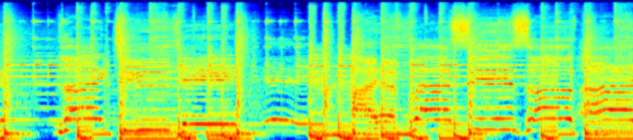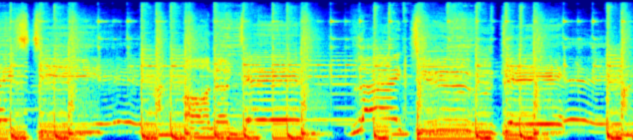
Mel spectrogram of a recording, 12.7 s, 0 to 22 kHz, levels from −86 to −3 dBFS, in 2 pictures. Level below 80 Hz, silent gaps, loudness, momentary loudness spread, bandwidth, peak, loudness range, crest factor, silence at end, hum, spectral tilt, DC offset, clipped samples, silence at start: -22 dBFS; none; -14 LUFS; 6 LU; over 20 kHz; 0 dBFS; 1 LU; 14 dB; 0 s; none; -3.5 dB/octave; under 0.1%; under 0.1%; 0 s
